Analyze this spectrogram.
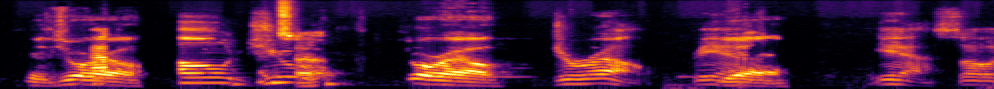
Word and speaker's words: Jor-El: They obviously got Bradley Cooper to play Jarrell. Jarrell. What? How do you pronounce it? Is it wait? Hold on. It's Jarrell, right? Yeah, Jor-El.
